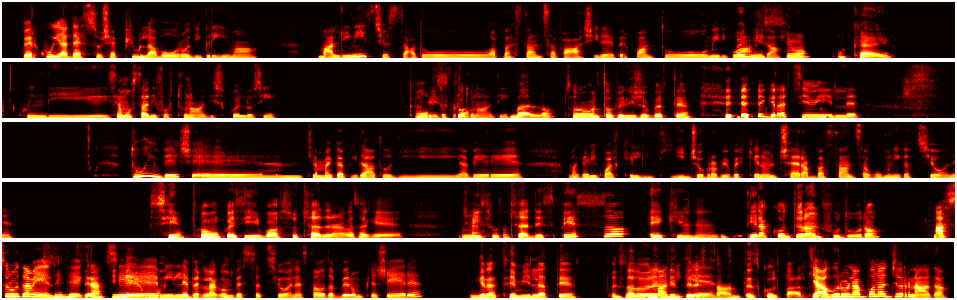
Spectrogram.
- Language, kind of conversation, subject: Italian, unstructured, Come ti senti quando parli delle tue emozioni con gli altri?
- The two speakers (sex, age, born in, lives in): female, 20-24, Italy, Italy; female, 20-24, Italy, Italy
- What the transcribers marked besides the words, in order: chuckle; other background noise; tapping; chuckle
